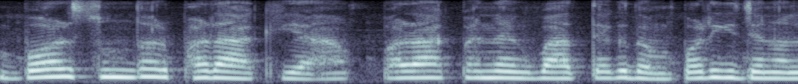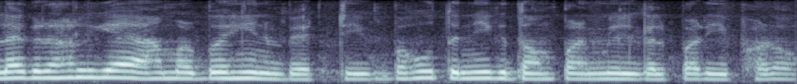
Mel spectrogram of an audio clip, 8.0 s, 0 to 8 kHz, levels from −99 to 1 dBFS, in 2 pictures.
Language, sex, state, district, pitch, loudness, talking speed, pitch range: Maithili, female, Bihar, Saharsa, 220 Hz, -14 LUFS, 205 wpm, 200-235 Hz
